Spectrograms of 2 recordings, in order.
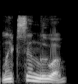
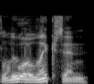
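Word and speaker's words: Lu Lixin: It's not Lixen Luo, it's Lu Lixen. Carl, remember when you meet a Chinese person, you should say his last name first.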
